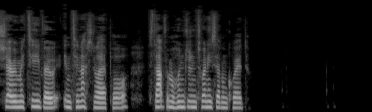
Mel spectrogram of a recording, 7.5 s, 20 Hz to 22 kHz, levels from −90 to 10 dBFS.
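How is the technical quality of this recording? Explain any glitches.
The quality's been worn down by generation loss, and it runs through the whole recording. The speech has a swirly, smeared, hollow character, with consonant attacks blurred and softened. That's more damage than a single pass at a decent bitrate would leave. It likely comes from the audio being decoded and re-encoded about seven times through a lossy codec, something like WMA at around 96 kbit/s. Each pass re-quantises on a shifted frame grid, so the noise and spectral holes keep stacking up.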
